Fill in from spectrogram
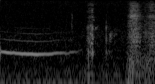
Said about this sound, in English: That sounds like a cat, bro.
